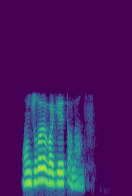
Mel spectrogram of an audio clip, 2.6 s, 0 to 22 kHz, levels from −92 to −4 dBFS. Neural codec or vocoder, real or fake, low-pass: vocoder, 24 kHz, 100 mel bands, Vocos; fake; 3.6 kHz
